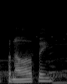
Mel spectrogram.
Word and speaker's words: Penelope: Is that short for Penelope? Officially, yes, but I never can be bothered with all four syllables of it.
